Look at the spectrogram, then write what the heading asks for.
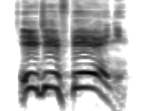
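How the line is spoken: Shouted. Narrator (Russian): крикнул игрок с первым голосом

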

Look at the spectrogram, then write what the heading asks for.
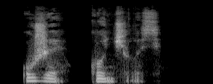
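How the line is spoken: Quiet. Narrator (Russian): тихо сказала

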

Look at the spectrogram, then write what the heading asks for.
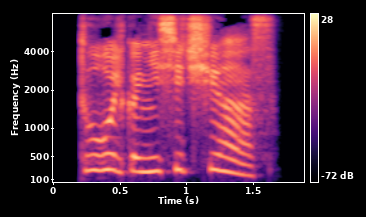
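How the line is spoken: Annoyed groan. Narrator (Russian): Досадливо простонала Александра

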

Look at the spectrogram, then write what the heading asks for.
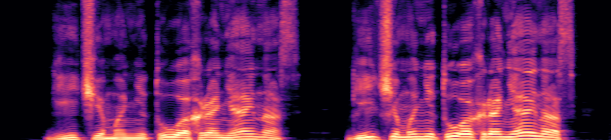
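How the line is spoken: Grumbling. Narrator (Russian): ворчал

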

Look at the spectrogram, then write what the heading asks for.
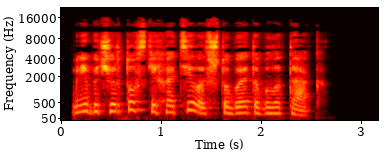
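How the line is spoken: Soft whisper. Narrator (Russian): Тедди тихо прошептал

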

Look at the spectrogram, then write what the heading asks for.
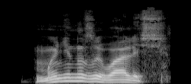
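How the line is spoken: Heavy sigh. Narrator (Russian): вздохнул он тяжело

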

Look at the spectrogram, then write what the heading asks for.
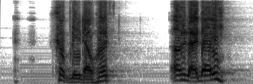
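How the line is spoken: Wailing, crying. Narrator (Vietnamese): Nó gào khóc

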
